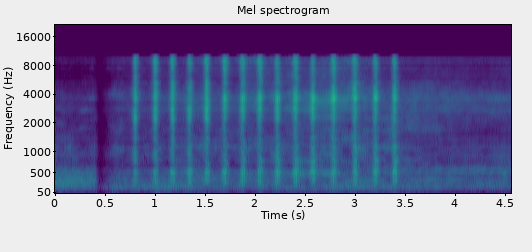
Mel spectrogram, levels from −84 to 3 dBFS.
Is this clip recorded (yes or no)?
no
